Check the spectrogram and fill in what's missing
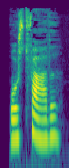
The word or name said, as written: rustfarvet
